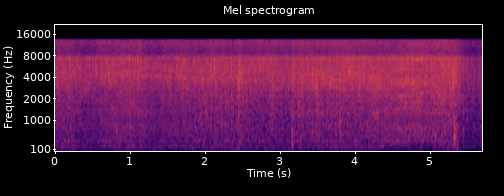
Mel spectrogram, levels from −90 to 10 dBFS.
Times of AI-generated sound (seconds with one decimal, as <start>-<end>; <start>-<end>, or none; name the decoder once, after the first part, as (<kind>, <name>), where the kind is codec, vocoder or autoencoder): 0.4-1.8 (codec, SNAC); 4.1-5.0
